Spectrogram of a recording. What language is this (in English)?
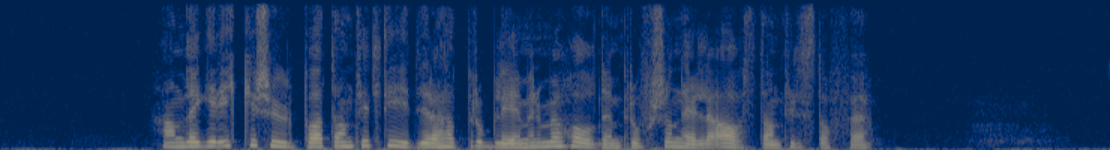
Norwegian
